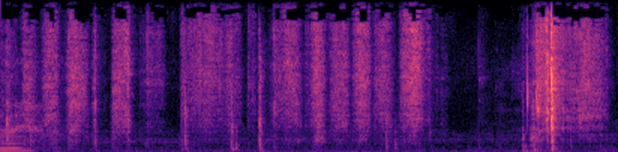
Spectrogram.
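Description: Foam ink blending tool rubbed over paper in short, irregular strokes, with the rustle of paper being handled; a louder flurry of strokes comes near the end.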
